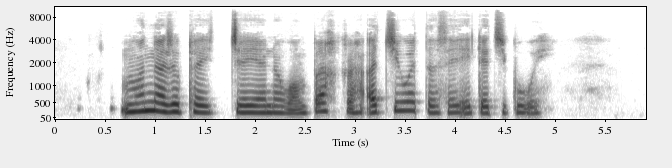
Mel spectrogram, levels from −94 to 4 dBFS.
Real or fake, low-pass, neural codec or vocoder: fake; 9.9 kHz; codec, 24 kHz, 0.9 kbps, WavTokenizer, medium speech release version 1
